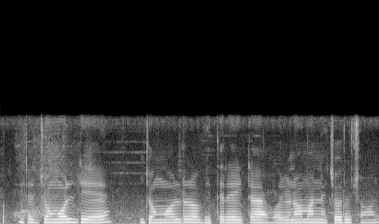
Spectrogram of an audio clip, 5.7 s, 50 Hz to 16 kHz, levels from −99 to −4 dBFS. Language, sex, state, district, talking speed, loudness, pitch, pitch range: Odia, female, Odisha, Sambalpur, 95 wpm, -15 LUFS, 195 Hz, 190-205 Hz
